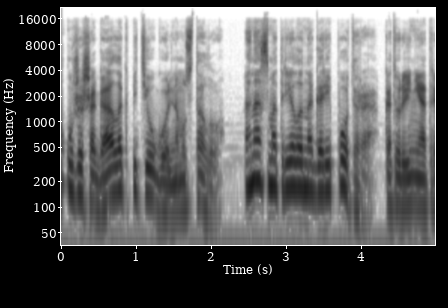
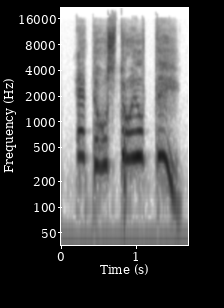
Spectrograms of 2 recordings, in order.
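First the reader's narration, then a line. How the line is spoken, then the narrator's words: Exclamation. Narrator (Russian): воскликнула Падма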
